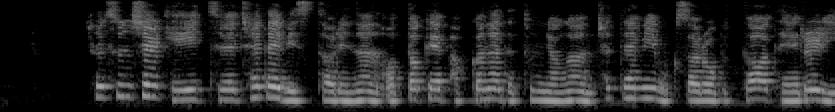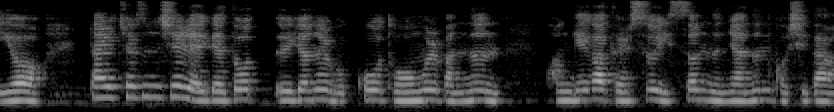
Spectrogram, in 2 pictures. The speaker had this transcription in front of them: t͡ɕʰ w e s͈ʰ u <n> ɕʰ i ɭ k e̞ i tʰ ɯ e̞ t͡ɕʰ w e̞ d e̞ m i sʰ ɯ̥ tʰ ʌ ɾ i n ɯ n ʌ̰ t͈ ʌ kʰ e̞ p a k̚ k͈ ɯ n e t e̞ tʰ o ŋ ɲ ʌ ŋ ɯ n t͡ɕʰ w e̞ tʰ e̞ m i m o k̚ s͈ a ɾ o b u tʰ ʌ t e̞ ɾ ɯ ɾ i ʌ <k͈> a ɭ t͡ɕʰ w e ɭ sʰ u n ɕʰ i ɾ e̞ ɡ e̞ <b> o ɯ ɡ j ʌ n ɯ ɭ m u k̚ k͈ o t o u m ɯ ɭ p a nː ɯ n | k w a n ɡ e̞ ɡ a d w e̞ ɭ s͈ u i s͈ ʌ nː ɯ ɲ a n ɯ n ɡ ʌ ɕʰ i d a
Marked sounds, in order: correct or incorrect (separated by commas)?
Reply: correct, incorrect, incorrect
